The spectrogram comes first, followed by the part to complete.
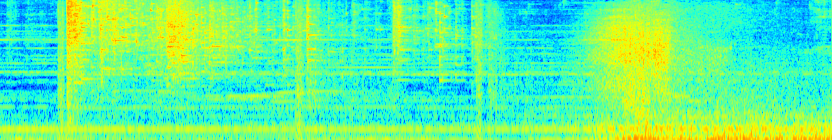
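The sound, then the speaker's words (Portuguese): A window pane shatters in a house at night in a loud, sharp crash, followed by scattered clinks and tinkling shards, then a heavier crashing burst with a low rumble near the end. “Ele foi acordado abruptamente no meio da noite ao som de tiros de pistola, gritos e vidraça quebrada.”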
